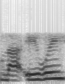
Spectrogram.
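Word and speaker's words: Ngā Iwi: Naga Iwi. Hey, is that's how you say it? – It's called Na'iwi. It means tribe, and it's Maori.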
